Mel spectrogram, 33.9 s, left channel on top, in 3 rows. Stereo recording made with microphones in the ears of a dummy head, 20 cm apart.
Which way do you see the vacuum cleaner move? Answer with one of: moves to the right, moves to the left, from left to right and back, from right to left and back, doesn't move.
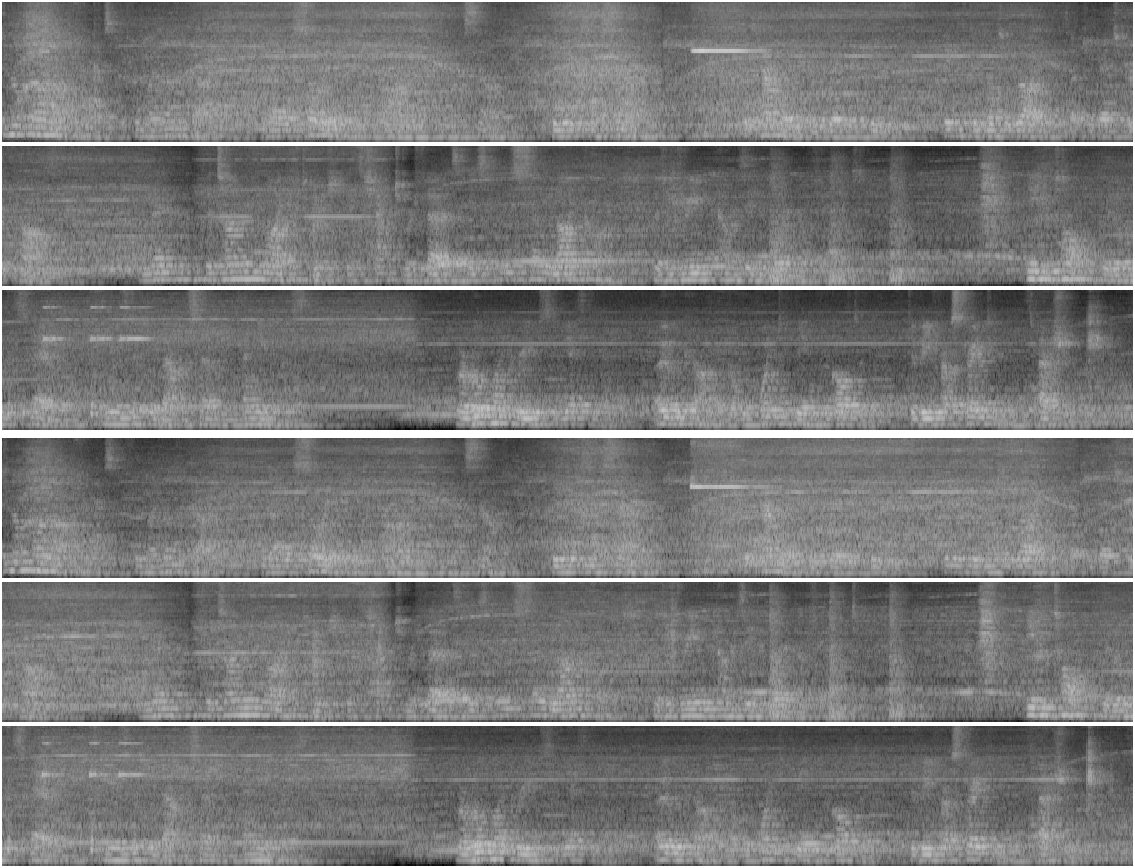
moves to the right.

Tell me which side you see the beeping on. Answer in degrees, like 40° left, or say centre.
70° right.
